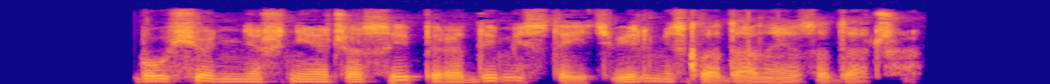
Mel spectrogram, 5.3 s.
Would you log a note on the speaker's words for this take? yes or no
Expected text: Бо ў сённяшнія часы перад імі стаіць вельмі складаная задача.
no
